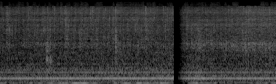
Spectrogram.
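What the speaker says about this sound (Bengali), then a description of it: "পেঁয়াজটা একটু ভেজে নিব" Chopped onions fry in oil in a pan, making a constant close hiss of sizzling with a faint steady hum beneath and one momentary cut to silence near the end.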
